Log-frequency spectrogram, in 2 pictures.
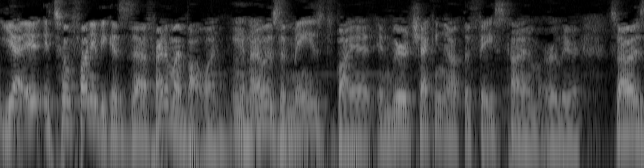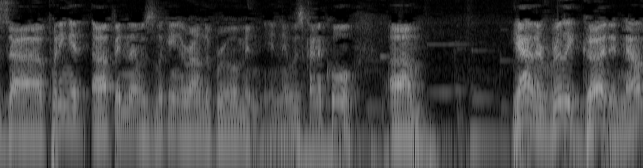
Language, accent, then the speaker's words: English; California, United States; I grew up in California, mm-hmm. and I'm American.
